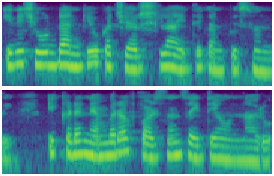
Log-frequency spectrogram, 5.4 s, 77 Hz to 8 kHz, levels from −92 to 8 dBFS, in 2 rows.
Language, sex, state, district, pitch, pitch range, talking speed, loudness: Telugu, female, Andhra Pradesh, Guntur, 225 Hz, 190-245 Hz, 135 wpm, -15 LUFS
